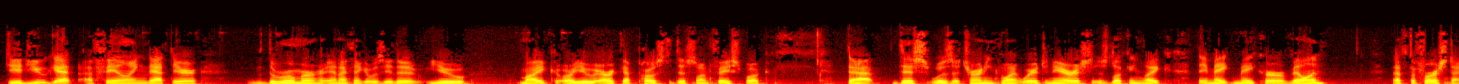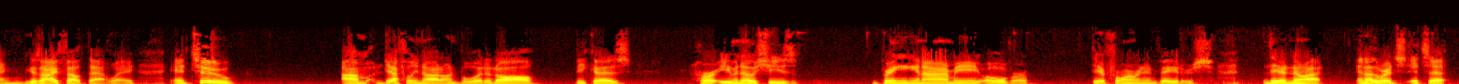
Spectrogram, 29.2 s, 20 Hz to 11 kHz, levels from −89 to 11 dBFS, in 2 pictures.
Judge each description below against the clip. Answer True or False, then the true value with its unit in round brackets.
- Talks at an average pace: True (160 wpm)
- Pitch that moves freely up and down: False (3.7 semitones)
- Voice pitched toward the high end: False (125 Hz)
